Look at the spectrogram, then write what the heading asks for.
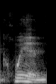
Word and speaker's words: Quinn: guess that's right it's the Dan Quinn which which is also has a k sound even though it's spelled with a Q it's still a right a um beginning so was that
